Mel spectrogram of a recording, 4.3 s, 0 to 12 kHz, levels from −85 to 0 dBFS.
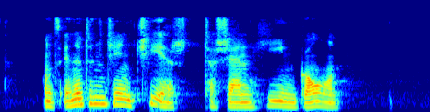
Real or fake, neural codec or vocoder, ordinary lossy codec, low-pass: real; none; Opus, 64 kbps; 7.2 kHz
